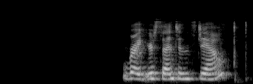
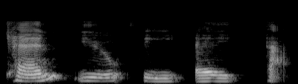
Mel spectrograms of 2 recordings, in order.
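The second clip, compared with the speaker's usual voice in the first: slow dictation; 5 semitones lower, 4 dB quieter, slower than usual. Shown as a demonstration. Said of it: "One more time".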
